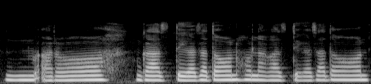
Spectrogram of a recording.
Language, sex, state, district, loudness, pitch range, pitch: Chakma, female, Tripura, Unakoti, -14 LUFS, 195-210 Hz, 205 Hz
